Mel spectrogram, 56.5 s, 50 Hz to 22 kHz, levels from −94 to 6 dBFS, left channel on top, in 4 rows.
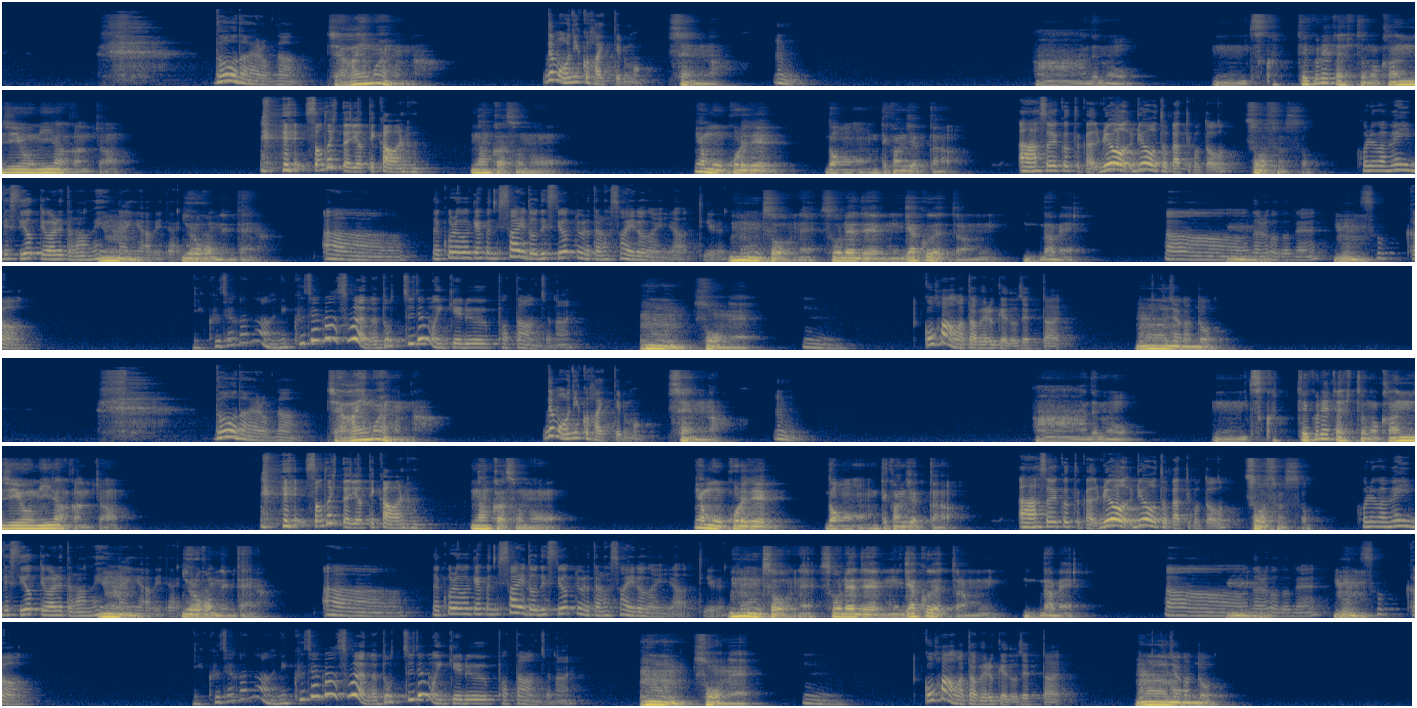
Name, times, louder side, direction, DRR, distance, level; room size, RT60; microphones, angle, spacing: voice 1, 1.1-1.6 2.1-3.0 5.4-6.4 7.7-8.0 16.7-18.3 24.3-26.4 27.7-30.2 31.5-32.3 32.6-35.5 39.9-41.4 42.3-42.6 44.3-48.1 50.4-50.8 51.6-53.0 53.9-54.5, equal, ahead, 1.3 m, -30 dB
voice 2, 3.3-4.3 6.7-7.2 10.3-11.3 12.1-15.3 18.8-19.7 21.1-21.9 22.4-23.7 26.6-27.2 29.2-29.7 30.1-30.9 35.5-39.0 40.5-41.0 41.6-42.0 48.8-49.9 53.7-54.6, right 2 dB, 30° right, 0.6 m, -21 dB
20.5 x 12.5 x 4.0 m
head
